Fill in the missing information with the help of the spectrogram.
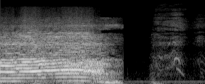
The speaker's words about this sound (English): What is that? Maybe like a zombie cow? A zombie cow. A zombie cow.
